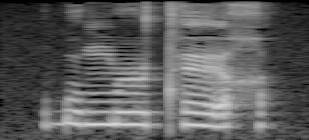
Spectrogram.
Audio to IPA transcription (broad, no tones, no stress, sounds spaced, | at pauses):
ɓ o ŋ͡m ə˞ tʰ ɛ χ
